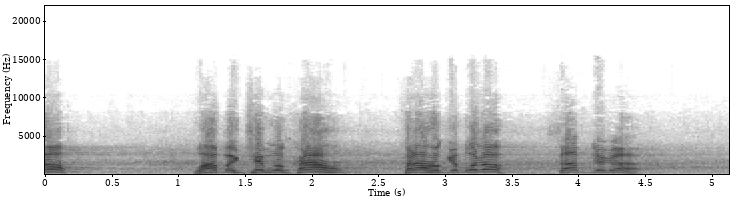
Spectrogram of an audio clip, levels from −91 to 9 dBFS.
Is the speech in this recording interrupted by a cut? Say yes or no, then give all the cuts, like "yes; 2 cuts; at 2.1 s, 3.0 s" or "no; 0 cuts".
no; 0 cuts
